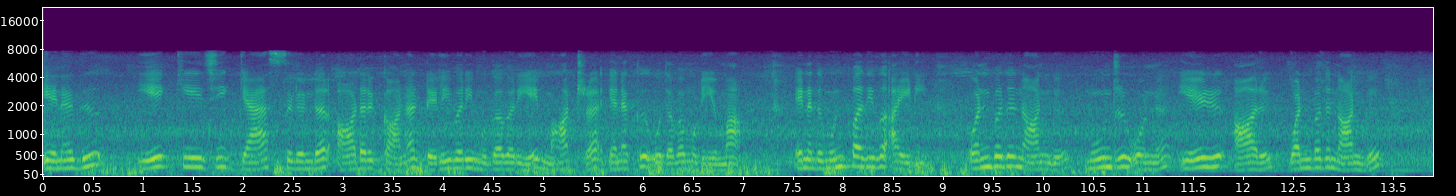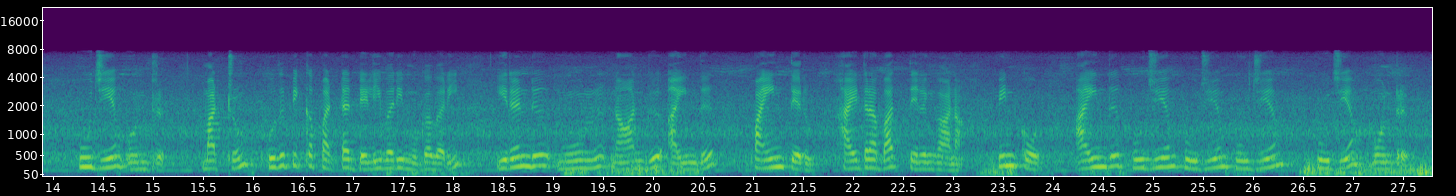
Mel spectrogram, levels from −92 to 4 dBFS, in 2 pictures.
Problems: constant background noise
